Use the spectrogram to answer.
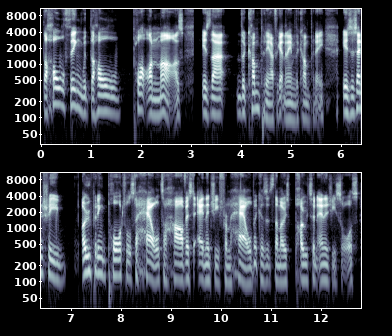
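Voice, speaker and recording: A man with a low, bright, forward voice co-hosts a casual film podcast. He explains things in a wry, opinionated way and is not shy of swearing. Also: moderate pace. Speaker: podcast co-host.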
